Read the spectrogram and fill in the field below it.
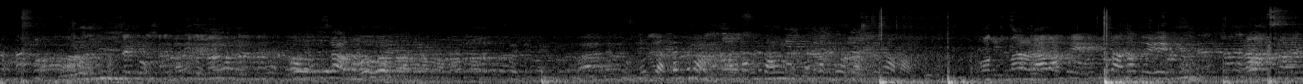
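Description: Several young men shout and call out to each other across an open pitch.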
